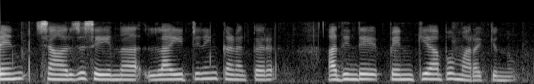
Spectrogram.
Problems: constant background noise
